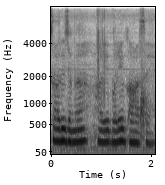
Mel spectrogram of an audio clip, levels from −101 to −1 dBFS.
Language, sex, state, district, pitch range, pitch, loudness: Hindi, female, Uttar Pradesh, Shamli, 185-200 Hz, 190 Hz, -14 LUFS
